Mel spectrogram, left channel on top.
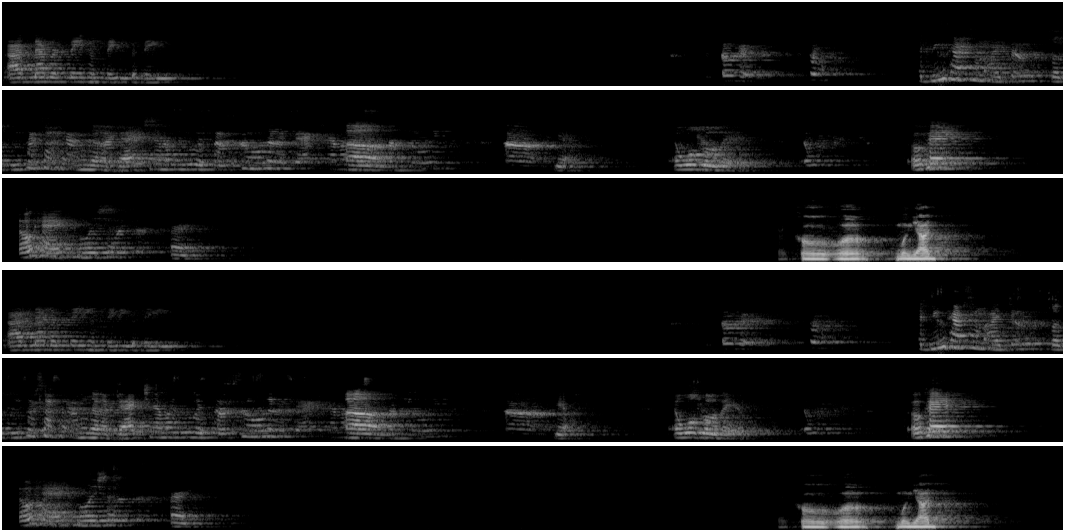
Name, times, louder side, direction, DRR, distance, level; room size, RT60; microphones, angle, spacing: voice 1, 0.0-1.6 7.2-7.7 8.1-8.3 10.1-10.3 10.9-14.3 14.7-15.0 15.6-16.1 18.6-19.0 21.4-22.0 22.3-22.7, left 4 dB, 50° left, 3 dB, 7.5 m, -41 dB
voice 2, 9.2-13.4 14.0-14.6 16.1-16.3 17.3-18.1 19.7-20.1 22.0-22.4 22.9-23.1, right 4 dB, 60° right, 3 dB, 4.7 m, -34 dB
voice 3, 29.2-29.9 30.2-30.6, left 2 dB, 70° left, 11 dB, 1.1 m, -20 dB
27.5 x 24.5 x 8.2 m, 1.2 s
head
